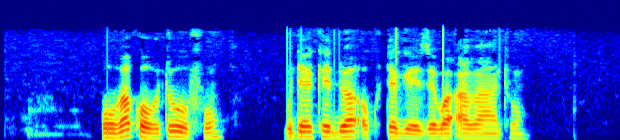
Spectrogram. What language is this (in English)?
Ganda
